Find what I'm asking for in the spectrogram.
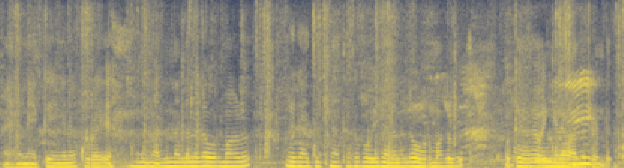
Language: Malayalam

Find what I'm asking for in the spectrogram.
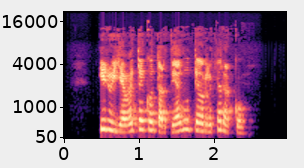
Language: Basque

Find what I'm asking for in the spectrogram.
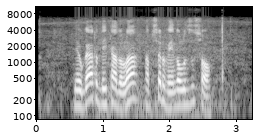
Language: Portuguese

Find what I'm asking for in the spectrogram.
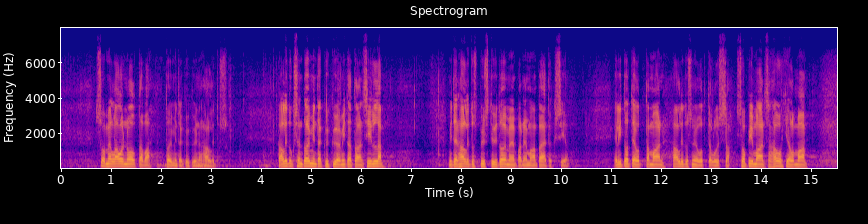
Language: Finnish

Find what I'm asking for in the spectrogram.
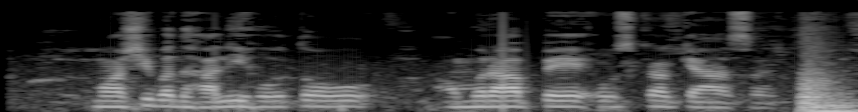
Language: Urdu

